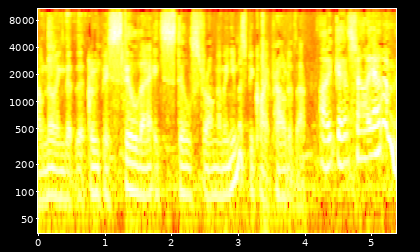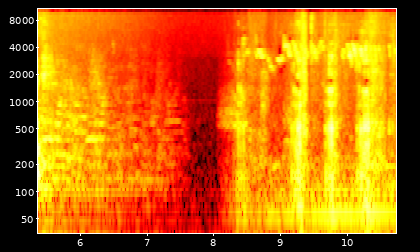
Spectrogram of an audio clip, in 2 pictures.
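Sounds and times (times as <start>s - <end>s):
speech: 0.0s - 5.6s
Berkshire pig grunting: 8.2s - 10.7s.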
